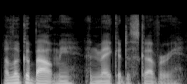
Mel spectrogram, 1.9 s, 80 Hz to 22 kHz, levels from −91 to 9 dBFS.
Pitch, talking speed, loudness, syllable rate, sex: 90 Hz, 255 wpm, -21 LUFS, 7.0 syllables/s, male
